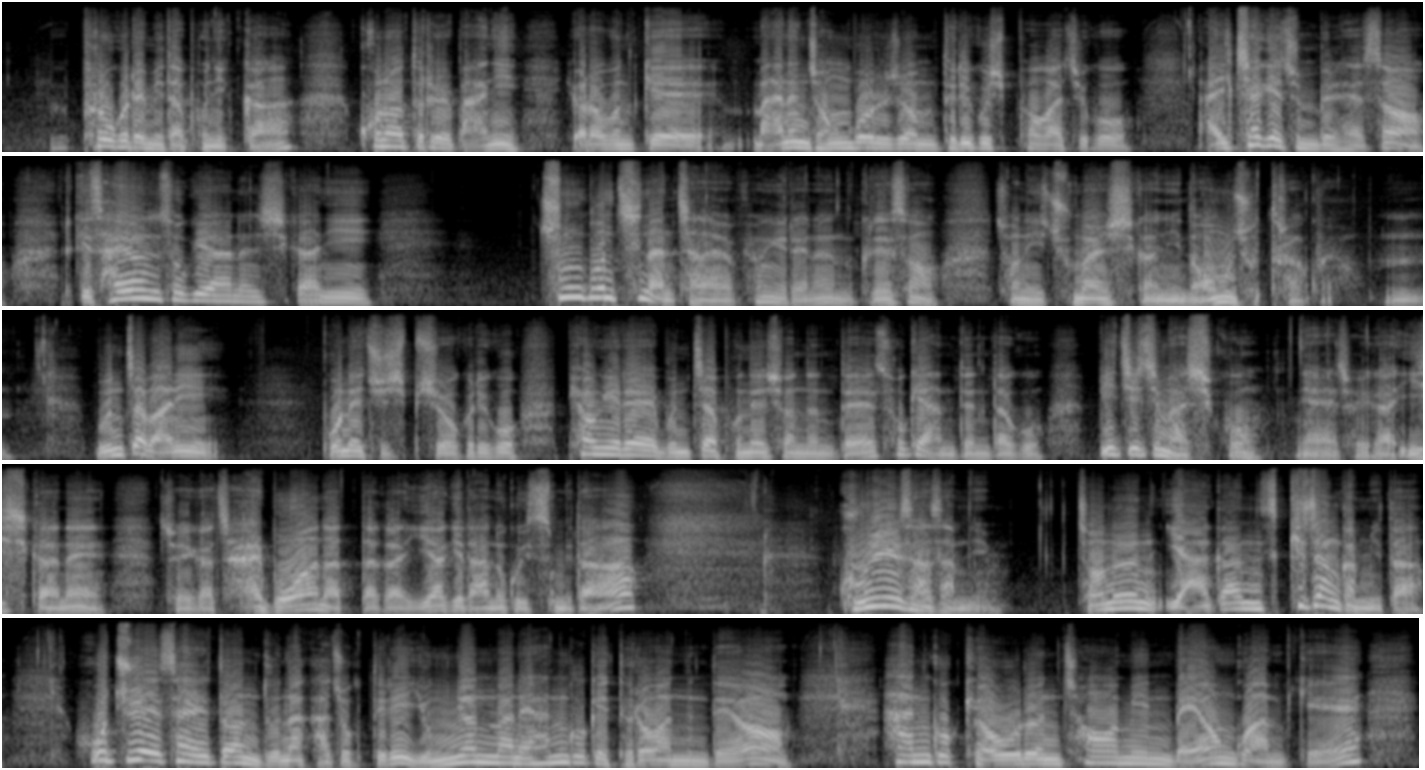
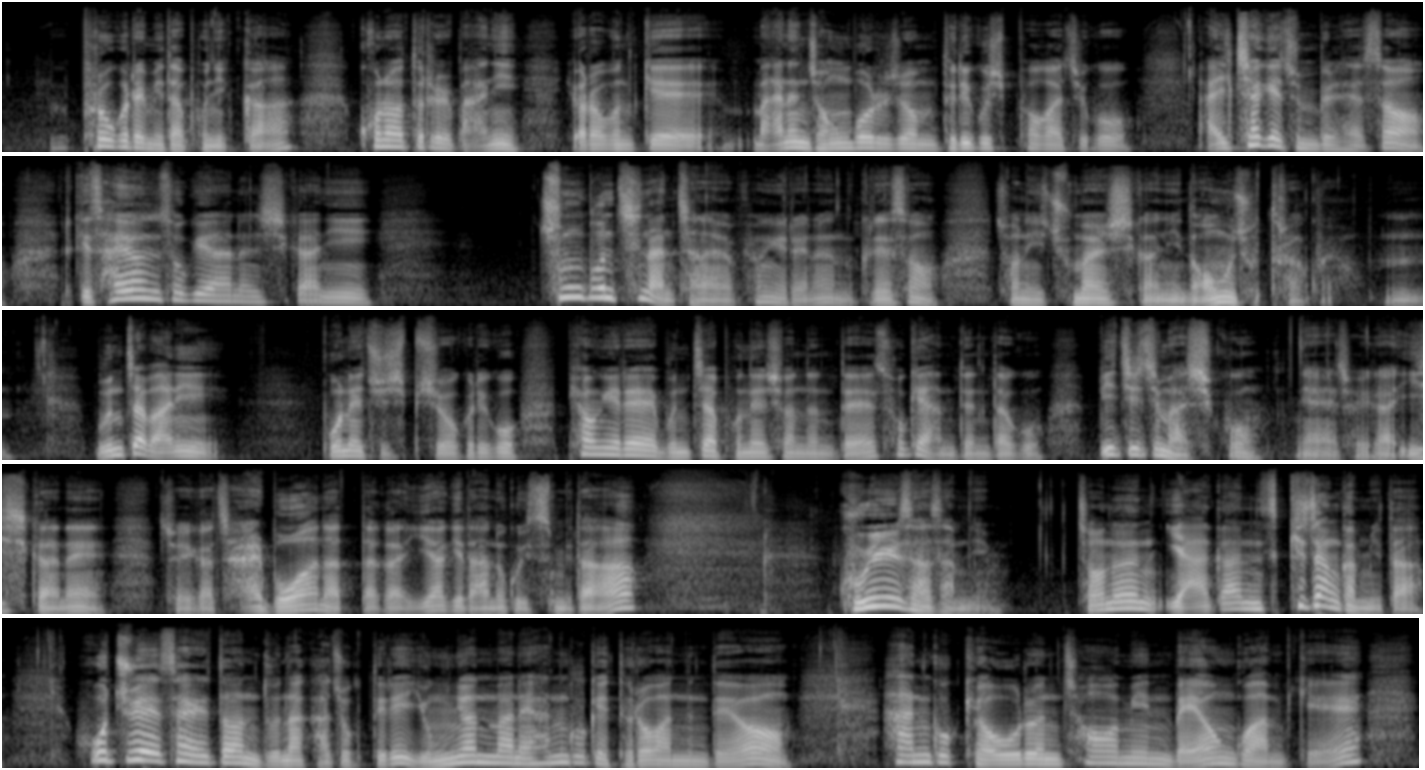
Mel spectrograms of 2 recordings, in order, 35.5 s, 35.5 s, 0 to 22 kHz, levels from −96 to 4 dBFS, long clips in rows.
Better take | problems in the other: second | distortion; heavy; 7 dB below the speech

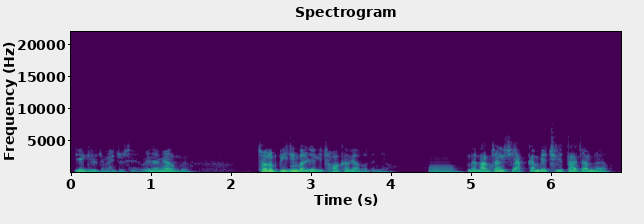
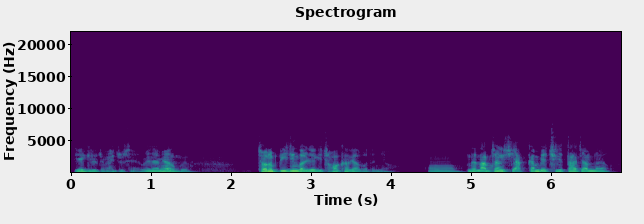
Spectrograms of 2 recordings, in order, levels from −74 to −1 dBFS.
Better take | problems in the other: neither | muffled; very; fading above 2.5 kHz; the same in both

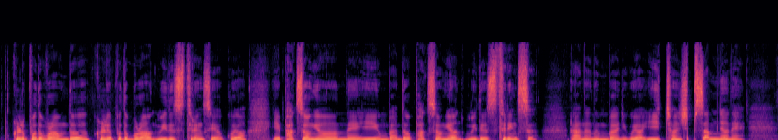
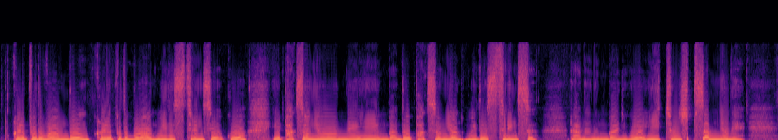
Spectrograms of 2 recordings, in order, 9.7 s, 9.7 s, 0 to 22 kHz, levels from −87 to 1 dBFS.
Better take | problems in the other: first | distortion; heavy; 5 dB below the speech

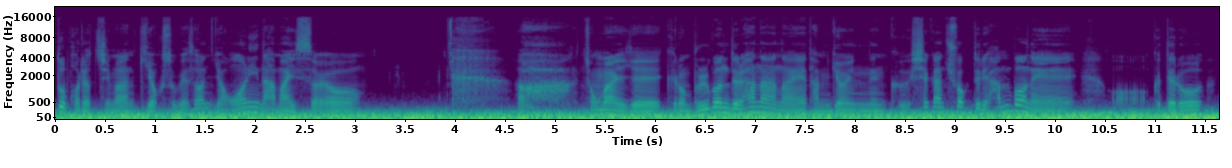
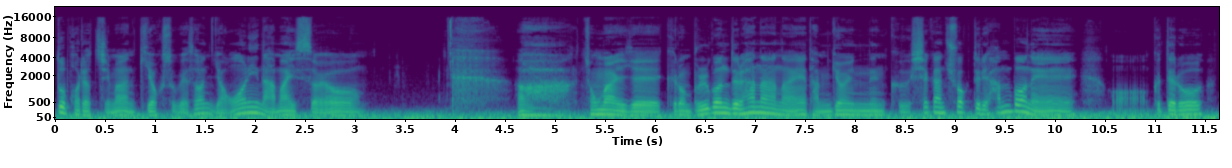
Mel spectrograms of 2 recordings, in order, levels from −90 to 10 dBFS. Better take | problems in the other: second | low rumble; loud; throughout; 6 dB below the speech; faint in the second

